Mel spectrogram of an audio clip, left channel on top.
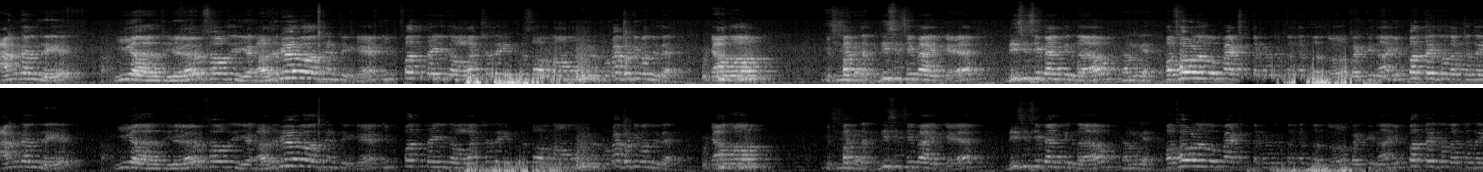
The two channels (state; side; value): quieter; right; 13.0 dB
